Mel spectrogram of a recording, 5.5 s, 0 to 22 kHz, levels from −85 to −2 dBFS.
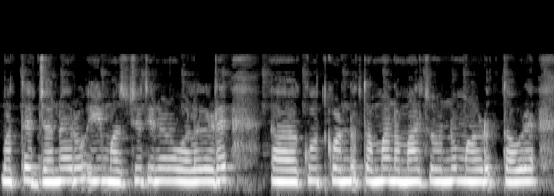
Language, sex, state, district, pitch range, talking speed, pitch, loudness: Kannada, male, Karnataka, Bangalore, 220-230 Hz, 120 wpm, 225 Hz, -11 LUFS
